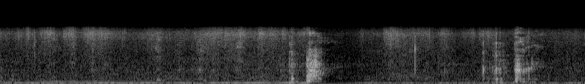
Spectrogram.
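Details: An Entlebucher Mountain Dog gives two short, sharp yelps about two seconds apart, over steady background hiss and faint rustling; the dam and her litter of puppies born 22 August 2010.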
